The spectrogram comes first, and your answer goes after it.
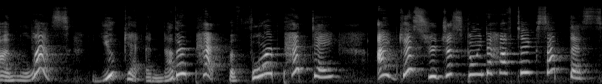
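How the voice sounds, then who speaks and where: A squeaky, put-on character voice leaps through very wide pitch swings. The pace stays moderate. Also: woman, extremely high pitch for a woman. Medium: read story. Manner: warm, soothing.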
